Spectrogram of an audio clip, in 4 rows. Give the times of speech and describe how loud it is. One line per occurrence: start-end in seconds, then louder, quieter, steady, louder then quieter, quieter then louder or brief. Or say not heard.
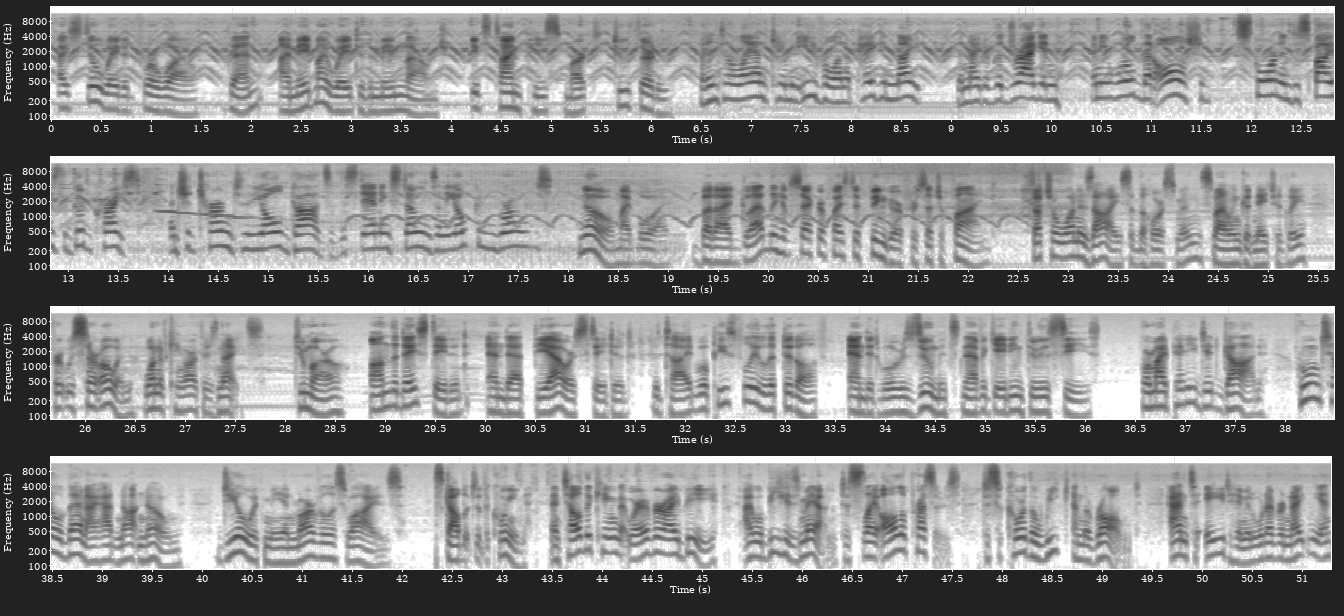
0.1-51.2 steady.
